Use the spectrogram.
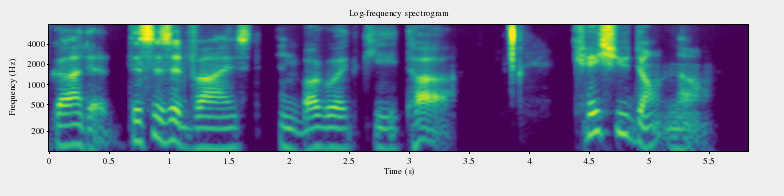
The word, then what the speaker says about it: Bhagavad Gita: We'll just say Krishna says in the Bhagavad Gita.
